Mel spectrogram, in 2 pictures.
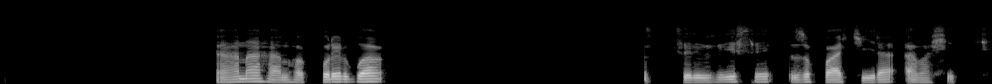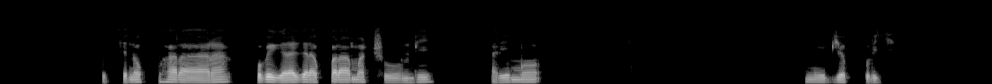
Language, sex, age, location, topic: Kinyarwanda, male, 25-35, Musanze, finance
